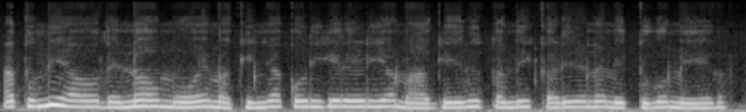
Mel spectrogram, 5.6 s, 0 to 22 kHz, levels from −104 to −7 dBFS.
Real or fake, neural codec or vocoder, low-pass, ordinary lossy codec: real; none; 19.8 kHz; Opus, 16 kbps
